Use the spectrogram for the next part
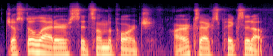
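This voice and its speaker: A man's voice: mid-range voice, normal speed, no room sound. A man reading his own story aloud in a casual way, sometimes stumbling and correcting himself.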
